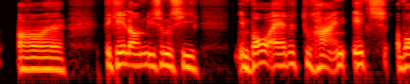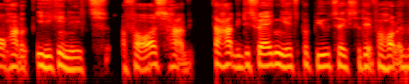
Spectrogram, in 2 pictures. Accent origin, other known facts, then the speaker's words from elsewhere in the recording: Frederikshavn, North Denmark Region, Denmark; born there; Jeg er født i Frederikshavn, men jeg har aldrig boet der.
